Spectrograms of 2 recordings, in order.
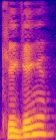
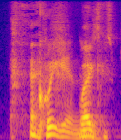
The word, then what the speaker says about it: Quiggin: It's a great pleasure to have with us today, Professor John Quig from uh the University of Queensland. I I hope I pronounced your last name correctly. Quigan Quigan. Quigan. Yes.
